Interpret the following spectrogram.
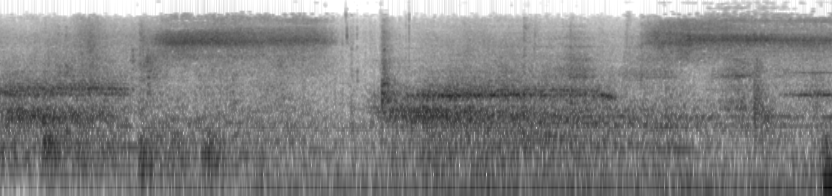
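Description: A man breathing heavily and raggedly in distress: long drawn breaths of about two seconds each, a lower groaning sound alternating with a higher rasping hiss.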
